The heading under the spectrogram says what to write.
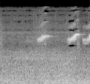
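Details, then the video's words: A caged Double-collared Seedeater, taken out on a morning outing on a somewhat windy day, gives a brief burst of high, thin whistled notes in two quick phrases about half a second apart, over a faint low hum. "FAÇA SEU COLEIRO CANTAR MUITO"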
